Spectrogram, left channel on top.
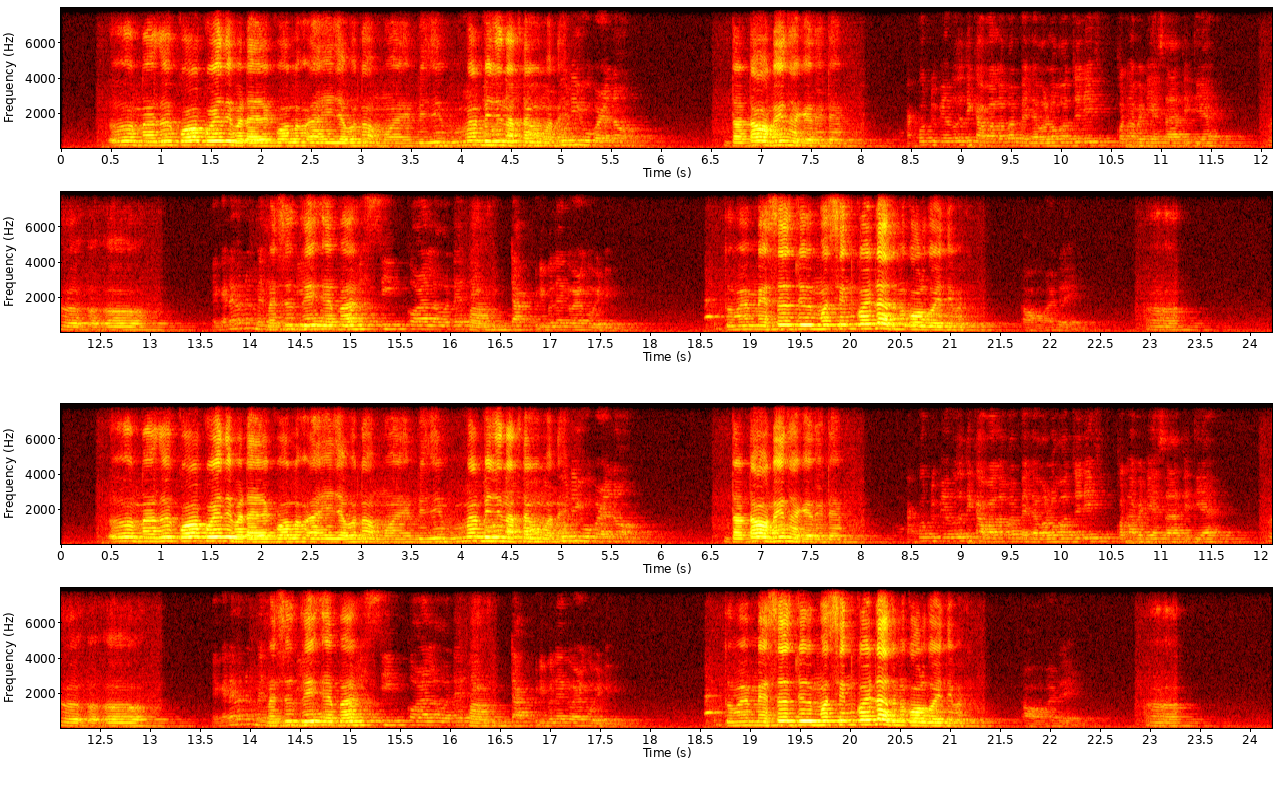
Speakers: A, on the right; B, on the left.
A: অ নাই যে কল কৰি দিবা ডাইৰেক্ট কল আহি যাব ন মই। বিজি ইমান
B: নহয় তোমাৰ
A: বিজি
B: আকৌ ডাটাও
A: নাথাকোঁ
B: বন্ধও
A: মানে
B: থাকিব পাৰে ন।
A: ডাটা অনে থাকে এনি টাইম।
B: আকৌ তুমি আকৌ যদি কাবাৰ লগত বেলেগৰ লগত যদি কথা পাতি আছা তেতিয়া।
A: অ
B: সেইকাৰণে
A: অ অ'
B: মানে মেছেজটো
A: মেছেজ
B: দি লও
A: এবাৰ
B: বোলো চিন কৰাৰ লগতে তাইক
A: অ
B: সুধ। তাক সুধিবলৈ পেলাই একেবাৰে কৰি দিম।
A: নহয় মেচেজ যদি মই চিন কৰিলে তুমি কল কৰি দিবা।
B: অ সেইটোৱে।
A: অ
